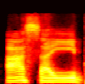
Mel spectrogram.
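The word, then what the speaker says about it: açaí: I think she pronounces it acai bowl.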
